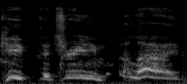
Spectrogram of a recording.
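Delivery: very high-pitched, slow delivery. In a conversation, the speaker slips into a Forest Whitaker impression. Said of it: "Right in that Bernie voice. / I was going for uh, ... Forrest Whitaker in Rogue One".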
